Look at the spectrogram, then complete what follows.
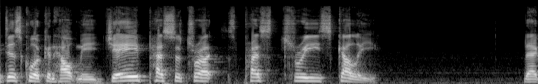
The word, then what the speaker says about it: Pestrichelli: Jay PESTRICHELLI. Did I pronounce correctly? Close it. PESTRICHELLI.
